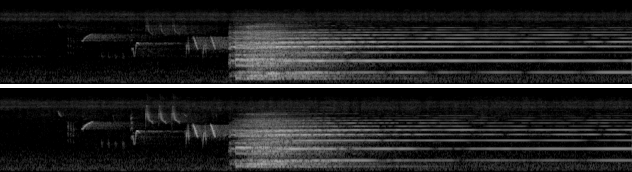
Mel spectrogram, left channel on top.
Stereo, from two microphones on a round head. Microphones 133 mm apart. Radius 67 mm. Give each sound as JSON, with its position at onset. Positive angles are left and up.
{"t": 0.6, "sound": "a bird", "side_deg": -85, "distance_m": 1.0}
{"t": 2.3, "sound": "a violin", "side_deg": 75, "distance_m": 4.5}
